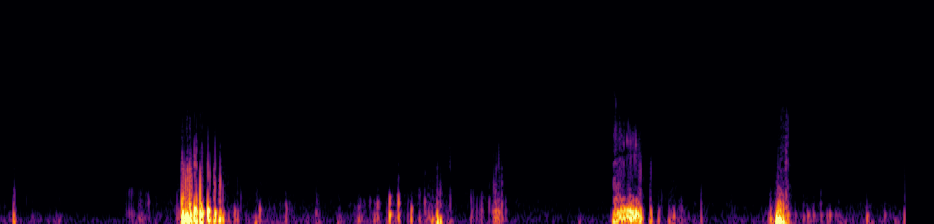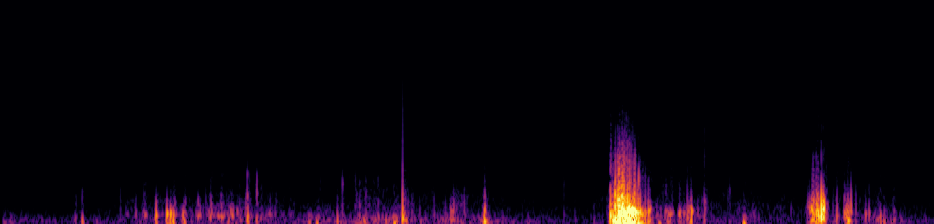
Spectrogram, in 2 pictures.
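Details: Stomach of a starving, hungry person growling: repeated low gurgling rumbles with short louder squeaks and bursts between quiet stretches, normal hunger borborygmi.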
